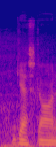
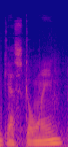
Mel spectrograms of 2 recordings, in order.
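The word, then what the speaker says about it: Gascoigne: you come across father guest on or father g i call him father g because guess gone is easy to pronounce a lot of people call him guest going um he's easy he's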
